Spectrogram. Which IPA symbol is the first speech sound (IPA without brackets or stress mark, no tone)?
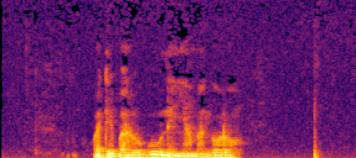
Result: w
